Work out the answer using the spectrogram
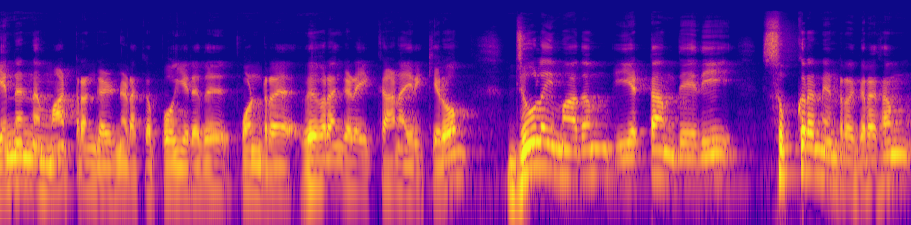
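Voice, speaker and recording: A man with a Tamil accent giving a monthly horoscope talk as an astrologer, explaining planetary movements in a measured, steady way. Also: medium pitch. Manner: slow, measured explanatory delivery.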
